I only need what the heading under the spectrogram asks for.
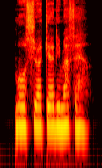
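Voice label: "moushiwake arimasen", firm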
